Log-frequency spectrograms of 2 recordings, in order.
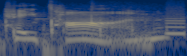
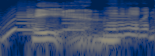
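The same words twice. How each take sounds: First: The T is pronounced fully and clearly. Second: The T is soft, going straight into N. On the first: The speaker calls it wrong. "definitely not" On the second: The speaker calls it right. "Soft T hit the N"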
